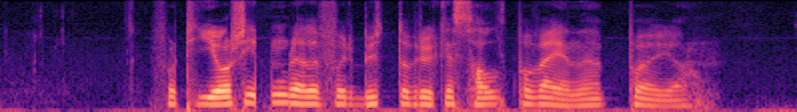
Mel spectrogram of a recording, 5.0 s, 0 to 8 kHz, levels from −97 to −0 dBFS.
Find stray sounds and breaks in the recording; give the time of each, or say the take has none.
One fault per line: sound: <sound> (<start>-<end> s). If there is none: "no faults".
sound: dropout (1.6-1.7 s)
